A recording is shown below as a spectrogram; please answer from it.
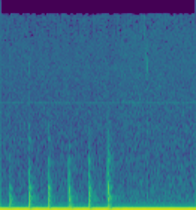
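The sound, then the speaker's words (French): Knocking on a car window: a quick, evenly spaced series of sharp knuckle raps on glass, loud and alone, followed by silence. “mais un quart d'heure plus tard, on frappe de nouveau à la vitre.”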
